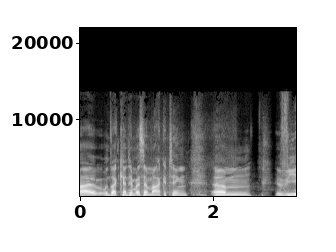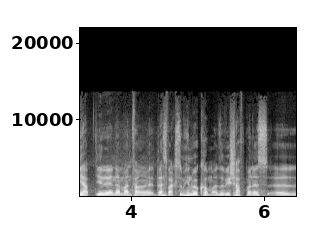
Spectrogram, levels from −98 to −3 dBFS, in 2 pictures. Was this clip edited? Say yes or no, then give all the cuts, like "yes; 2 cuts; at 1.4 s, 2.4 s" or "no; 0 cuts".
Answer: no; 0 cuts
